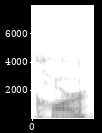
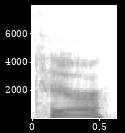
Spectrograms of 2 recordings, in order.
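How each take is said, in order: First: The word is said in a standard accent. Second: The word is said in a Buffalo accent. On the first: "instead of like" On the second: "people in Buffalo have that same accent too. ... they'll say like"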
